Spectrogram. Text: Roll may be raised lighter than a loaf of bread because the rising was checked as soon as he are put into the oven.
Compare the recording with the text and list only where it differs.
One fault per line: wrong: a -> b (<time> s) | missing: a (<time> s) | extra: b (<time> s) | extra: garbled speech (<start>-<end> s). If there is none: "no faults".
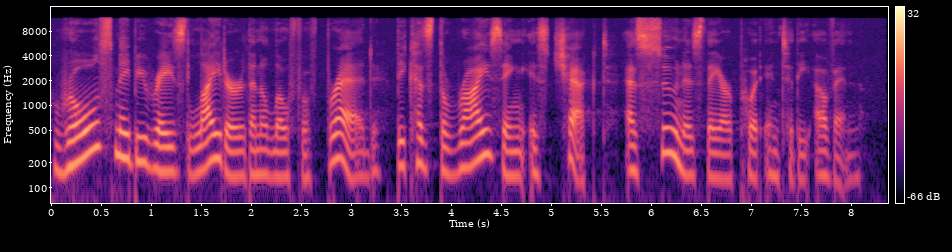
wrong: Roll -> Rolls (0.0 s)
wrong: was -> is (4.7 s)
wrong: he -> they (6.5 s)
